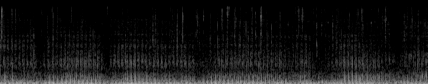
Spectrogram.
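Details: Rumbling purr of a cat, dense and low, pulsing with its breathing. Fireplace crackles tick faintly over the top.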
